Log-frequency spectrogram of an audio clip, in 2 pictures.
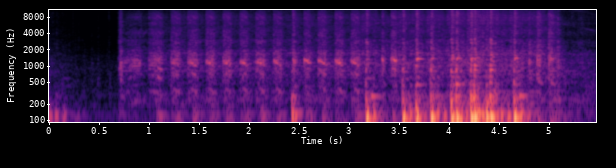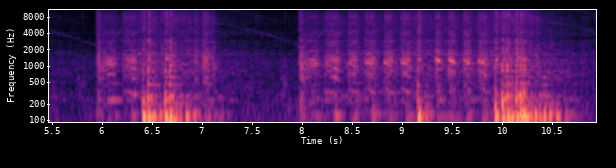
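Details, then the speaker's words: Ford Fiesta RS Turbo first start in over four years after restoration, with a manifold not yet tightened and a loosely hung downpipe: cranks, catches quickly and takes three throttle blips cleanly, settling between them, running healthily. "so yeah as you can hear the car is running I am beaming that's go over four years since this car has run"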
